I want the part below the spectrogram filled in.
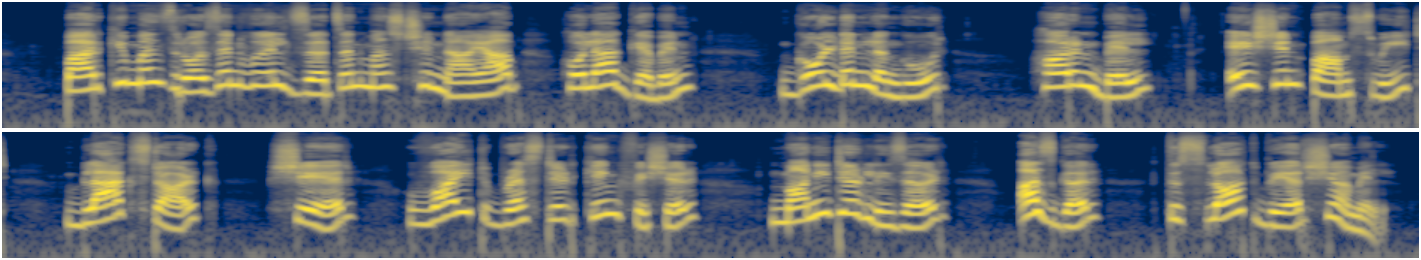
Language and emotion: Kashmiri, neutral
